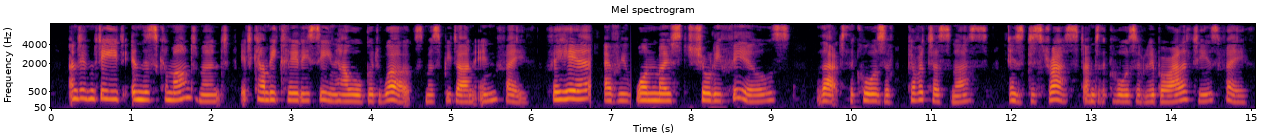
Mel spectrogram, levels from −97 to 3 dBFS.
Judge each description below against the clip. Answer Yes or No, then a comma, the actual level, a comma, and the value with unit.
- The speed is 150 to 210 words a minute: Yes, average, 160 wpm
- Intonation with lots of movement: No, average, 3.4 semitones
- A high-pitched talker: Yes, high, 205 Hz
